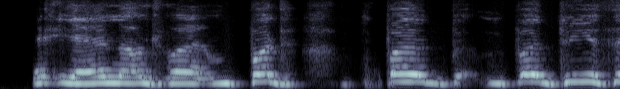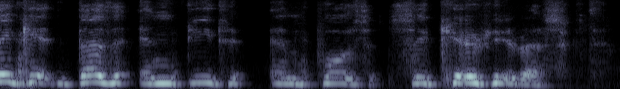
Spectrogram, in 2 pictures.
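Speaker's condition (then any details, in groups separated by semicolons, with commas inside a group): Cerebral palsy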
